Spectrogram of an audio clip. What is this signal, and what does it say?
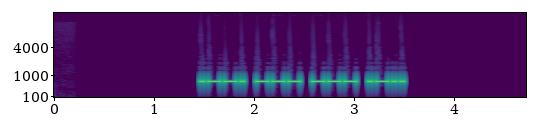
Morse code, heard as a keyed tone, about 30 wpm, 700 Hz. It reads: POOL
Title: Four Letter Words - 30wpm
